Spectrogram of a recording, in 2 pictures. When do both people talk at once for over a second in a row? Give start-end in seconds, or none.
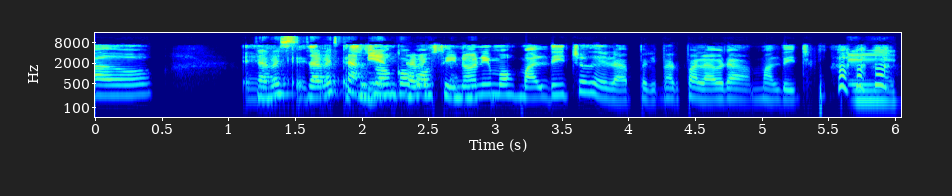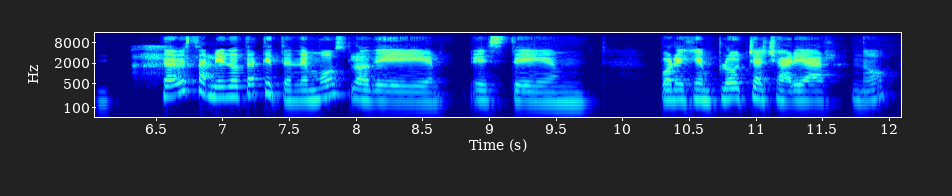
1.2-2.9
